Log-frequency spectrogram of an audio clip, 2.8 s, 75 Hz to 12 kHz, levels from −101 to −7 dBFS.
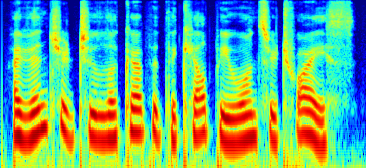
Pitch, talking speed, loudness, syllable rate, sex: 195 Hz, 240 wpm, -18 LUFS, 6.0 syllables/s, female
